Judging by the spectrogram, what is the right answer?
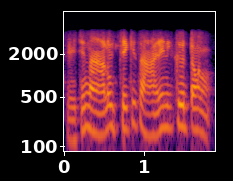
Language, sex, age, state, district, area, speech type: Malayalam, male, 18-30, Kerala, Wayanad, rural, conversation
